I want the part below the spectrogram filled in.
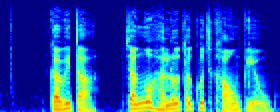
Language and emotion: Sindhi, neutral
